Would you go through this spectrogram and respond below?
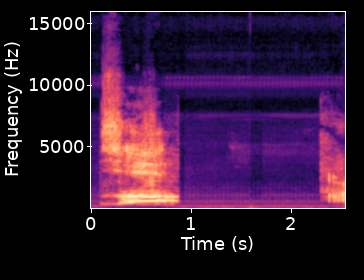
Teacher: জিহ্বার আগা উপরের দাঁতের আগায় লাগবে, নরম হবে, মোটা হবে।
